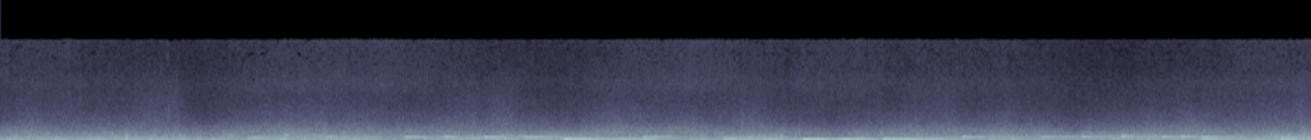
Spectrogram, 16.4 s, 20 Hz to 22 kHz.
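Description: Slow 396 Hz ambient music: low held drone notes under a slow melody of sustained single tones that begins a few seconds in, laid over a steady wash of ocean surf.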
